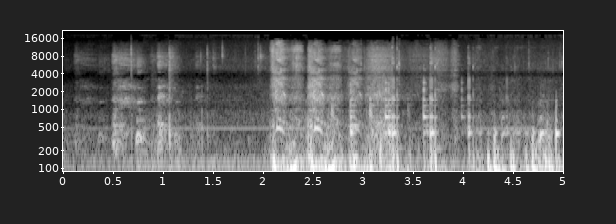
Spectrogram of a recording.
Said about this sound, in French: Cette rubrique a fait décéder quelqu'un en direct. Vous avez entendu, il s'étouffe.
